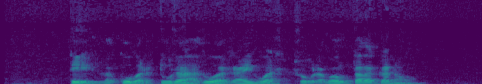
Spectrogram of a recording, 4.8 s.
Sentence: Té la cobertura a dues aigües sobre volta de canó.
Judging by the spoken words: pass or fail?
pass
